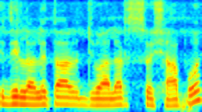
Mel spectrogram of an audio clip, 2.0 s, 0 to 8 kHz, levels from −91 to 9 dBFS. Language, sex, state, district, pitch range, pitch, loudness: Telugu, male, Andhra Pradesh, Anantapur, 130-145 Hz, 135 Hz, -14 LUFS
